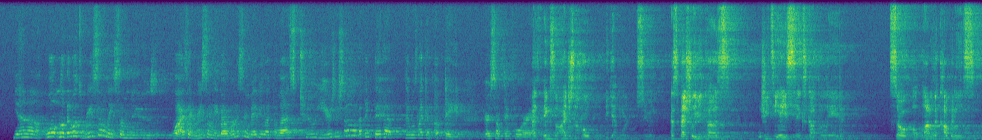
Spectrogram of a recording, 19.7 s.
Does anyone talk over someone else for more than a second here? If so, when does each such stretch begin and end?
none

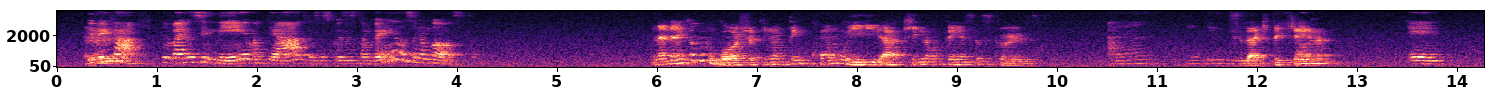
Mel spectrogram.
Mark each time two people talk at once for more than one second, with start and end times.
none

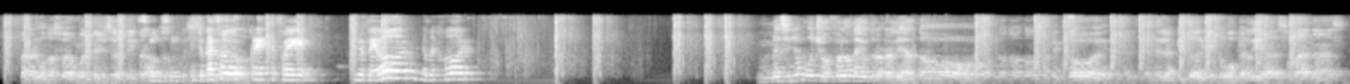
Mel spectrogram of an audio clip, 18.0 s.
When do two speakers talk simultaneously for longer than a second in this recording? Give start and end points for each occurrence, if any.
1.9-3.4

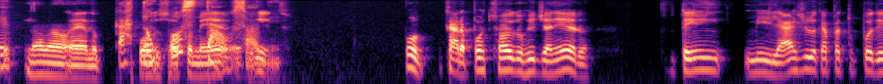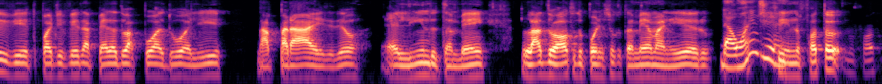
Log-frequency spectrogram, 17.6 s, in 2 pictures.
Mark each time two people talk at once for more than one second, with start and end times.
1.4-2.7

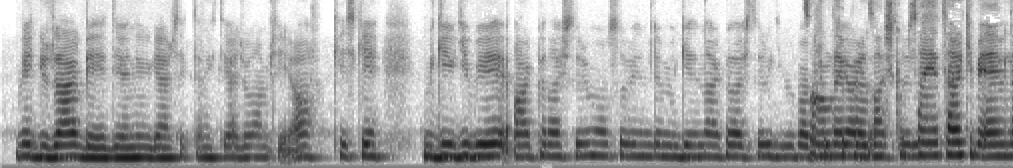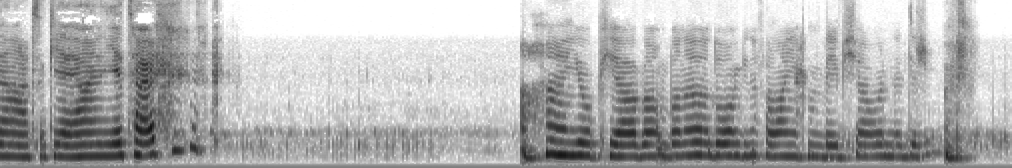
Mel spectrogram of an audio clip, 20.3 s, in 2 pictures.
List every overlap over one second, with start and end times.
8.0-9.3

